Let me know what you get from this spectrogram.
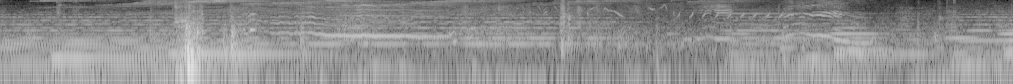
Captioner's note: puppy whimpering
